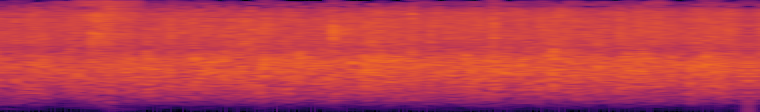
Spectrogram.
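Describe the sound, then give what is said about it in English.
An audience claps together to give God praise, in a dense, steady wash of applause that holds evenly for the full stretch, with no voices standing out above it. “Come on, really clap, give God some praise.”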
